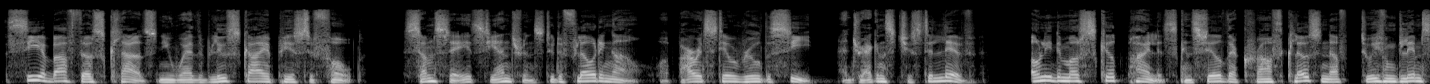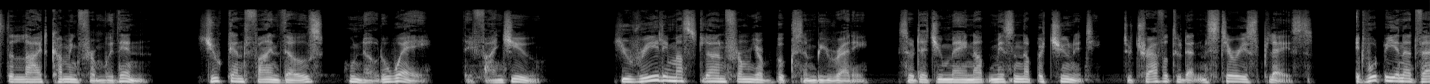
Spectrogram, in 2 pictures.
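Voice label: Dutch, male, English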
